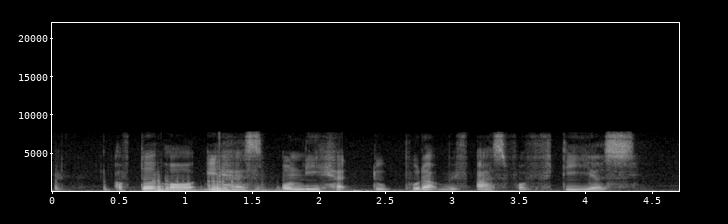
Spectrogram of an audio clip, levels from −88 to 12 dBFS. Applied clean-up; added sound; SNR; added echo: none; Thump, thud; 3 dB; none.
